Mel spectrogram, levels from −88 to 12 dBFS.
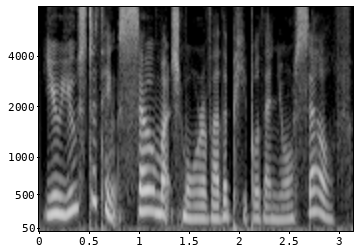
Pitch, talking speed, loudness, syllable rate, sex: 215 Hz, 230 wpm, -17 LUFS, 4.9 syllables/s, female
